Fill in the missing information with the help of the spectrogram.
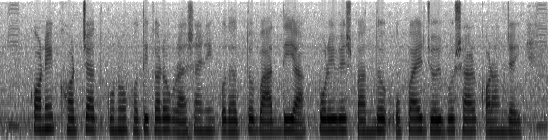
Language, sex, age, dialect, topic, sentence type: Bengali, female, 18-24, Rajbangshi, agriculture, statement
